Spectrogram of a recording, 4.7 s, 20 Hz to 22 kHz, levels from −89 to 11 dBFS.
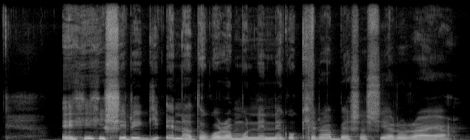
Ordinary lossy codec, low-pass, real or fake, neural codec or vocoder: none; none; real; none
